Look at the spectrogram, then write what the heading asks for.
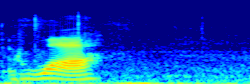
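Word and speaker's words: Roy: ROI okay right but he's French Canadian so it's supposed to be wha as in like king the thing is is that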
